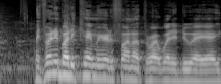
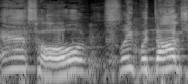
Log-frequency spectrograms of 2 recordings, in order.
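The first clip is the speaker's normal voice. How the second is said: high, loud scolding; blunt rebuke; 11 semitones higher, 10 dB louder, slower than usual. Retold or imitated. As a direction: snap it back at him. Voicing group's blunt reply.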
